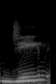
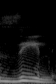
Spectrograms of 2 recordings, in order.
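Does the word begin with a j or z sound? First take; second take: j; z. First: It begins with a j sound. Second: It begins with a z sound. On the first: The speaker calls it wrong. "replace the z with a j" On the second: The speaker calls it right. "It's a z sound"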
